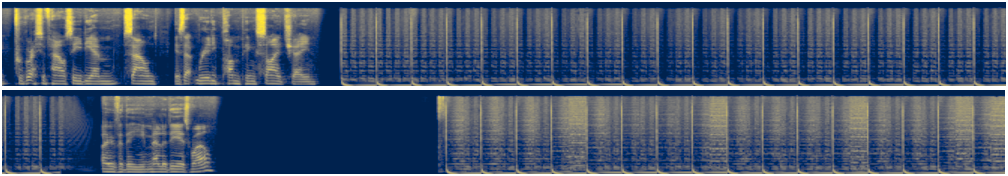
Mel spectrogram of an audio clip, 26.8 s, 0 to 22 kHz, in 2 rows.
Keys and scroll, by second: 4.4 space, 14.0 space, 14.7 super+c, 17.4 super+v, 19.2 super+space.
